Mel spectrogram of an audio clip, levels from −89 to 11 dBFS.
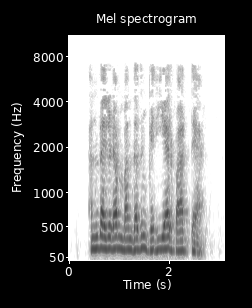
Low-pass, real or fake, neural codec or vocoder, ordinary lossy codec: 7.2 kHz; fake; codec, 16 kHz, 4.8 kbps, FACodec; MP3, 32 kbps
